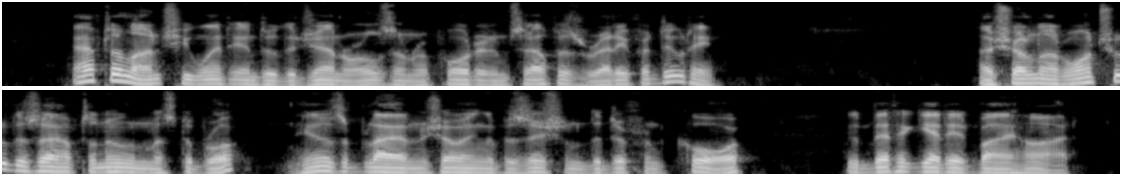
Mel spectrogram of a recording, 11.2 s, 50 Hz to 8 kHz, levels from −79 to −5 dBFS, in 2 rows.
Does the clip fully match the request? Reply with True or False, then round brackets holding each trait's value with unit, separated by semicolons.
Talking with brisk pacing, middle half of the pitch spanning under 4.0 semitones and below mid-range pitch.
True (220 wpm; 3.5 semitones; 100 Hz)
